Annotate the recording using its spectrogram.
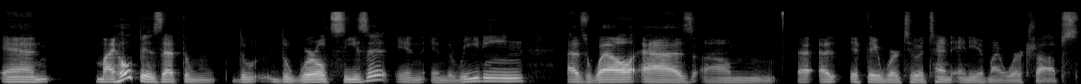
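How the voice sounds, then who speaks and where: Over a quiet background, a man speaks at a very slow pace in a fairly low voice. The sound is dry and close, with no echo. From Los Angeles, US. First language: Spanish. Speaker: author and workshop consultant. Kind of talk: podcast interview. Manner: halting, with many repeated words.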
